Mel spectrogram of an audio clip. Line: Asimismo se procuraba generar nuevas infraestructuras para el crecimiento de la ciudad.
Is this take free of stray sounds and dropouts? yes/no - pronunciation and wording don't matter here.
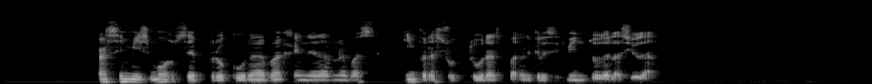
yes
